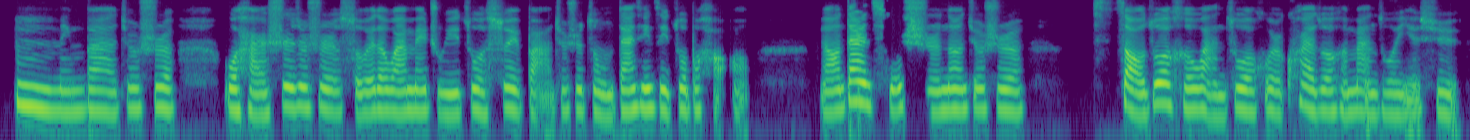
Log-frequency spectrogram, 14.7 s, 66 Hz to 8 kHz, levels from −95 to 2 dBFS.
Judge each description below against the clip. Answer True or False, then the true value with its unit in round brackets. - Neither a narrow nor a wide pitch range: False (1.9 semitones)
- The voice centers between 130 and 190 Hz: True (185 Hz)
